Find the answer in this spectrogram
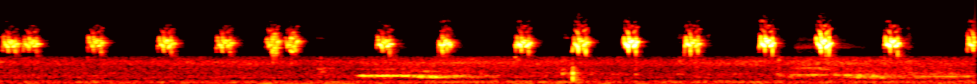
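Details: Pet budgerigar chirping steadily at about a hundred short, bright chirps a minute, some doubled. A faint low hum is heard in the background.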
